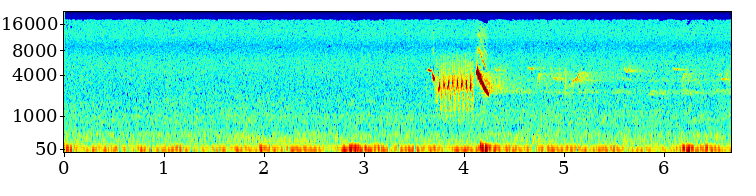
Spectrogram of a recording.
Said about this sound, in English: Southern lapwings.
